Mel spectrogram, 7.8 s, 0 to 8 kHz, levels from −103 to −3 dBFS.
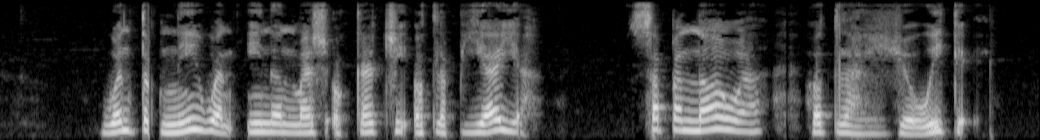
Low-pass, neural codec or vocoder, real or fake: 7.2 kHz; none; real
